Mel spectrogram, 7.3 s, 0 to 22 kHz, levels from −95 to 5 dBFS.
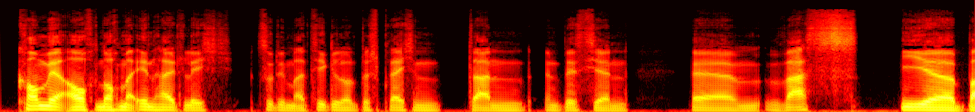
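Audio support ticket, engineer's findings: Zipper noise: ticking during level moves, 0.51–1.62 s after "kommen wir" (roughly 10 dB down) and 5.89–6.32 s after "dann ein bisschen ähm" (roughly 10 dB up). Gain stepped unsmoothed in 1 dB, then 2 dB increments, about ten per second.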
